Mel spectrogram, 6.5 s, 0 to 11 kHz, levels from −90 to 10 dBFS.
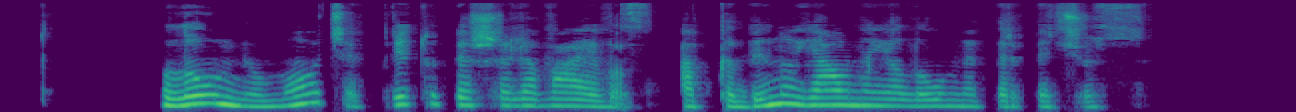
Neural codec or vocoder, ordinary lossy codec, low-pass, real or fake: none; AAC, 32 kbps; 9.9 kHz; real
